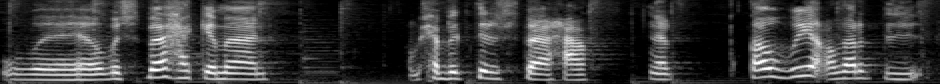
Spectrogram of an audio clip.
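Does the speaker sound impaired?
Yes: Down syndrome; present from birth, born premature, heart stopped at birth, on devices and breathing machine as newborn; 23 years old.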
